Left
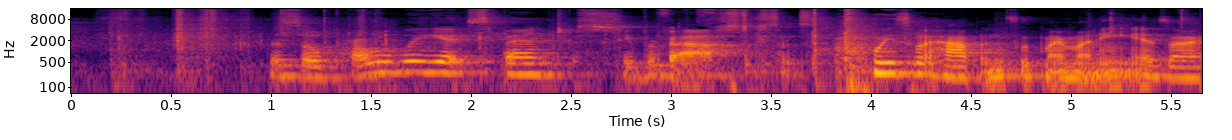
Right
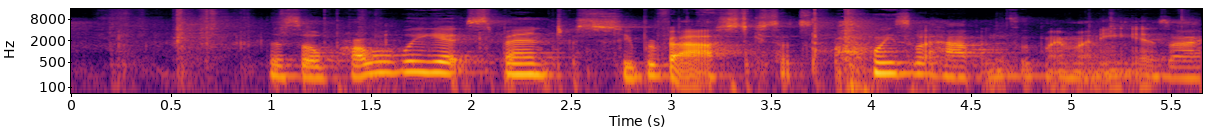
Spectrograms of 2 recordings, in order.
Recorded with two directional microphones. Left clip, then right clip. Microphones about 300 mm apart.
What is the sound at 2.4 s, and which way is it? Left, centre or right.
Speech, right.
